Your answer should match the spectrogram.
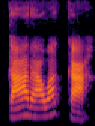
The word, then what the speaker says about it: Tarauacá: e por último carauacá Leão aí observe a seta Tarauacá Olha aí vejo que nós já temos aí o assento e nós temos aí a última sílaba se ela tem a última sílaba como a sílaba tônica ela é chamada de oxítona essa é uma classificação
